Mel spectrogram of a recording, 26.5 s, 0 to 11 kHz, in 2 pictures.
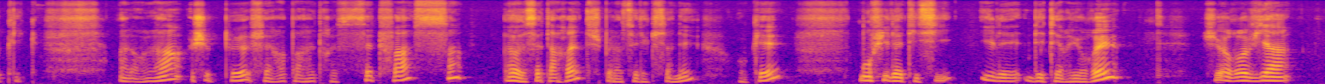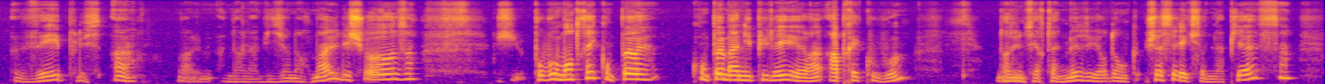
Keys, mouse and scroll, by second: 4.2 click, 6.2 click, 8.1 click, 9.3 Delete, 10.6-11.1 scroll down 1, 14.4 v, 14.5 KP_1, 15.8-16.1 scroll down 1, 16.4 click, 17.3 right click, 18.1-18.9 drag, 19.1 click, 21.5 click, 26.4 click.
